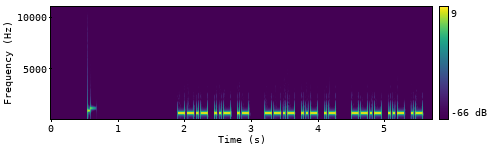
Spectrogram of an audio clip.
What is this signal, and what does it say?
Morse code, heard as a keyed tone, about 34 wpm, 700 Hz. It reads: QUA QUA QUA
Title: Q-Codes Repeated 3x 35wpm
